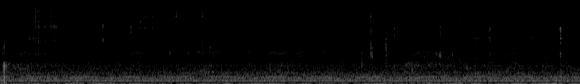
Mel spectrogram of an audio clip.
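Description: A teenage boy chews food noisily, close by.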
